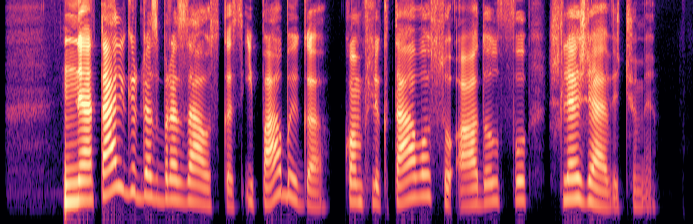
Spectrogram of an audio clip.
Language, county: Lithuanian, Kaunas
